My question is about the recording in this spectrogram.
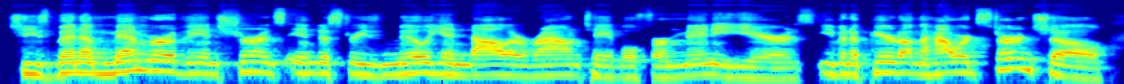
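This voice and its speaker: A man's voice: mid-range voice, moderate pace, hardly any pauses, pushed and bright. A man hosting a podcast interview, introducing his guest politely and encouraging her to talk. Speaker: podcast host.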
